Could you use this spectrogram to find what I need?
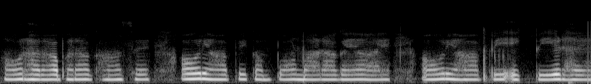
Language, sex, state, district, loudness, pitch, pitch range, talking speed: Hindi, female, Odisha, Malkangiri, -16 LUFS, 225 Hz, 225-230 Hz, 180 wpm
